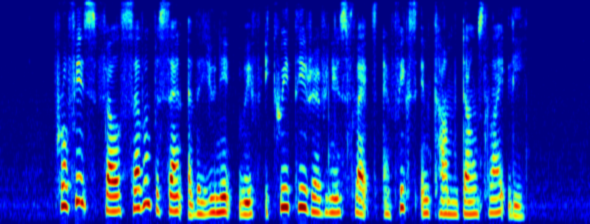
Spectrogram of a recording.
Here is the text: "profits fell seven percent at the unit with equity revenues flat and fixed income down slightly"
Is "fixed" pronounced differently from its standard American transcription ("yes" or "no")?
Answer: yes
